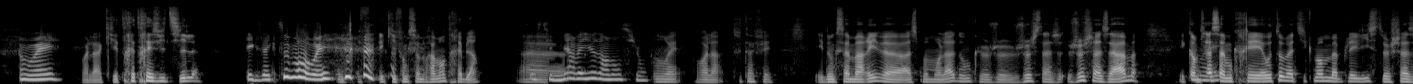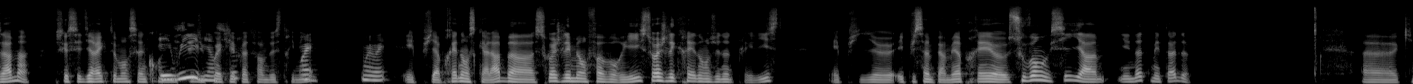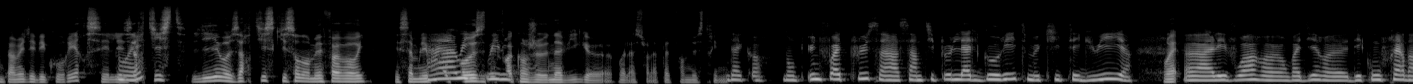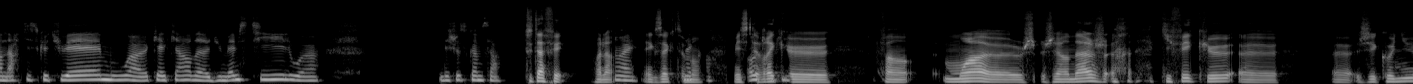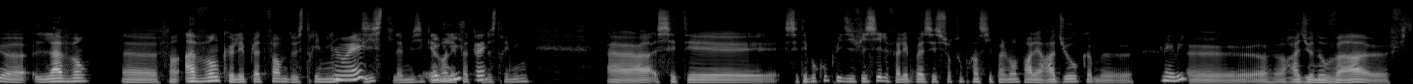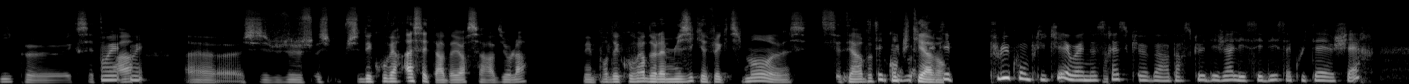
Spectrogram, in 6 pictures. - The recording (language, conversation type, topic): French, podcast, Comment trouvez-vous de nouvelles musiques en ce moment ?
- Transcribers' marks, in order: laughing while speaking: "ouais"; laugh; chuckle; stressed: "avant"; other background noise; tapping; drawn out: "heu"; stressed: "plus"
